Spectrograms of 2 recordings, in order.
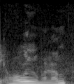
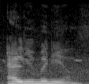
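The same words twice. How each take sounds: First: "aluminum" said the American way, a-LOO-mi-num. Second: "aluminium" said the British way, al-yoo-MIN-ee-um. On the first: For the Toronto viewer, "aluminum" said the American way. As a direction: give "aluminum" four syllables, stress on LOO. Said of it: "you want me to say aluminum". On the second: Answering the Toronto viewer, "aluminium" the British way. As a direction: give "aluminium" five syllables, stress on MIN. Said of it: "We don't say aluminum here, it's called aluminium". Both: Shown as a demonstration.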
